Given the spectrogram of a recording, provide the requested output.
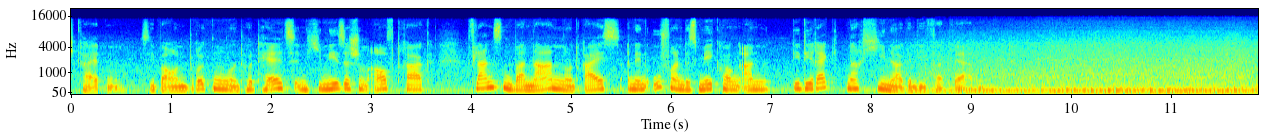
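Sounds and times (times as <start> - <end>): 
speech: 0.1 - 9.4
diesel engine of a 30-metre narrow river boat at full throttle upstream on the Mekong: 8.3 - 11.8.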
